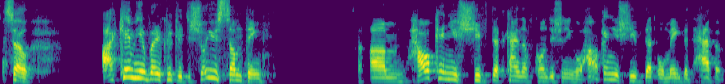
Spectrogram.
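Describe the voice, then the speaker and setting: A man's voice: fairly high pitch, big pitch swings, normal speed, a bit bright. A man in his thirties from Hungary with a Hungarian accent, explaining mindset ideas in an informal talk while sharing his screen, hesitant with many fillers and restarts. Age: 30s. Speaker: mindset coach.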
